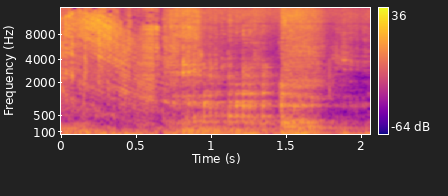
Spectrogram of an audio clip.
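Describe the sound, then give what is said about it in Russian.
A tiger's deep, contented rumbling growl rolls on steadily for about two seconds, loud, with a rough, throaty texture and no voices; the tiger, Shere Khan, grabs a microphone in his furry paws while rumbling. “Схватив микрофон пушистыми лапами и довольно урча, Шерхан начал себя активно хвалить.”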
